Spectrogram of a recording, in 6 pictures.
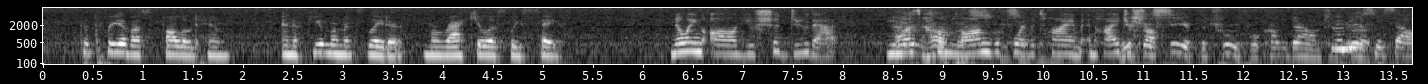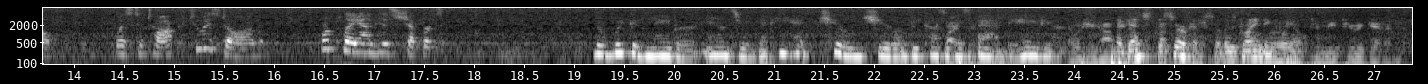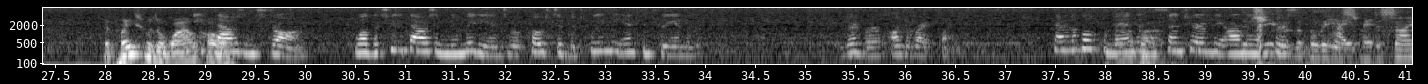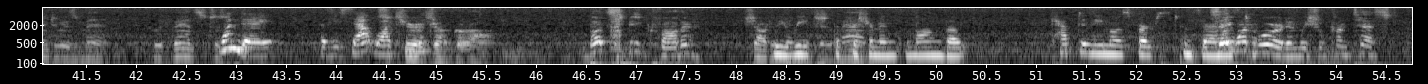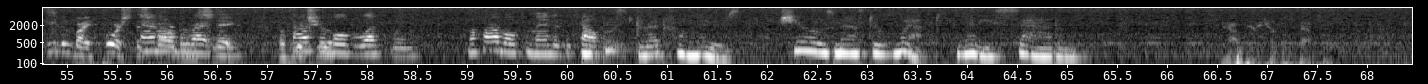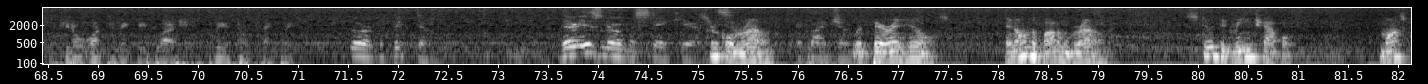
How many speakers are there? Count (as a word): eight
